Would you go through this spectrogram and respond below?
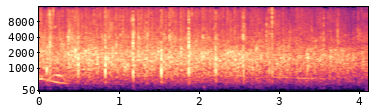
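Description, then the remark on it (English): A crowd applauds steadily, a dense wash of many hands clapping at once with a few sharper claps standing out, sustained and fairly loud throughout. “All right, thanks a lot. Give it up”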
